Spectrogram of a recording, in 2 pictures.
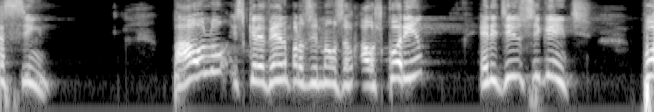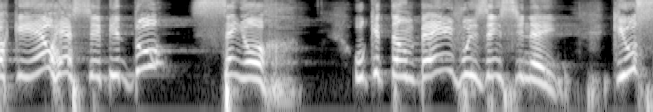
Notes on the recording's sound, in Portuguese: CULTO AO VIVO – SANTA CEIA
